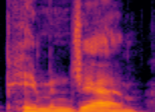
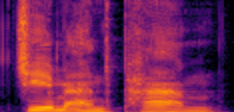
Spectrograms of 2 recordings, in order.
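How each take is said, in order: First: Names swapped as "Pim and Jam"; tongue slip. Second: "Jim and Pam" said slowly and carefully; careful correction. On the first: Naming the show's couple, slipping into "Pim and Jam". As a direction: trip over it and say "Pim and Jam". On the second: Correcting the slip on the couple's names, slow and careful. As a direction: fix the slip, slowly and deliberately. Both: Real, not acted. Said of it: "that was really hard for me to say".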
